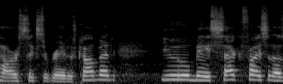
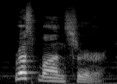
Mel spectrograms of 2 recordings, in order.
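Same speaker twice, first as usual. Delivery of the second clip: loud shouting; 3 semitones lower, 6 dB louder than usual. Mid card game, calling out a card's name, yelling. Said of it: "Sorry for yelling like that".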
